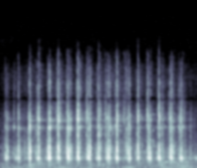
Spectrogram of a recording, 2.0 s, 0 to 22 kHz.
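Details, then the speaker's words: C4 Corvette right rear wheel hub, removed old unit spun by hand: rapid dry clicking of about eight to nine clicks a second, slowing as it coasts down. Worn, dry bearings, suspected of the noise heard when shifting into gear or reverse; hub replaced. "you can kind of see the bearings but you can also hear how dry they were listen to"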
